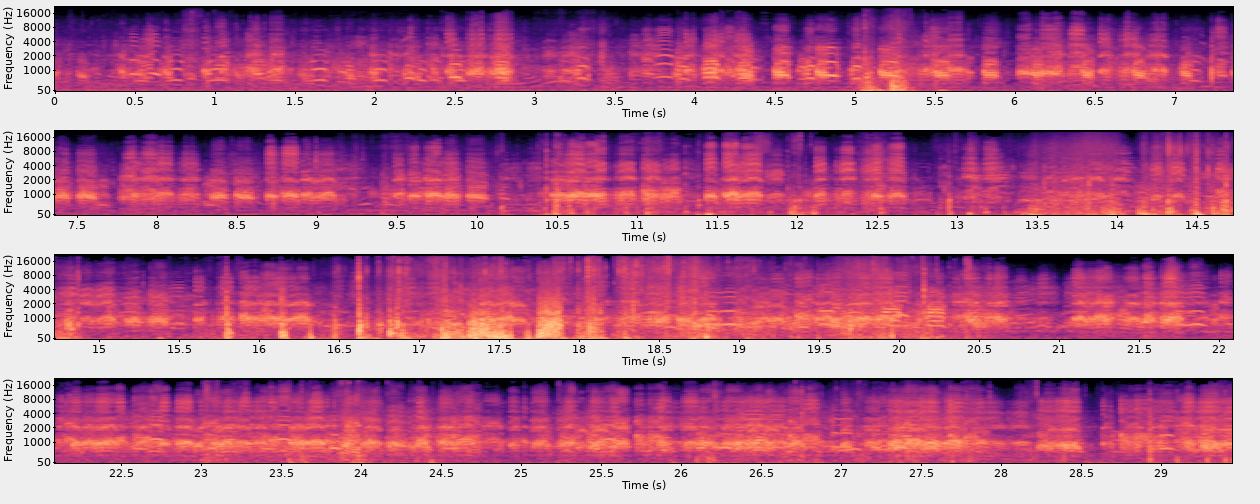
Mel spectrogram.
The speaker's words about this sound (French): Ah oui, il est cut. Il est très court. Toujours très noise. c'est, enfin, en tout cas, pas toujours très noise, mais ce son de flamant Rose, il est particulièrement euh, brut. Enfin, brutal, j'allais dire.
